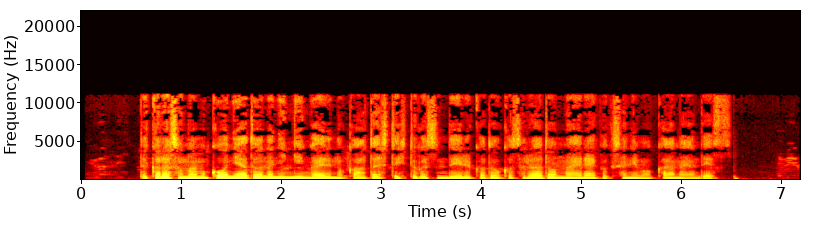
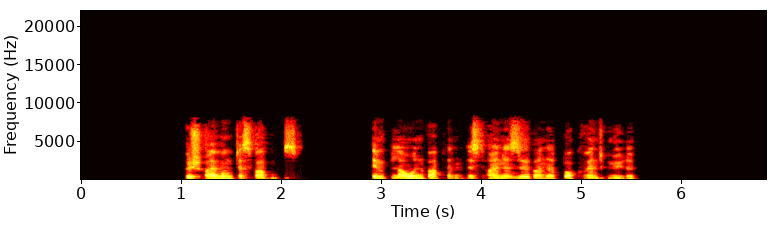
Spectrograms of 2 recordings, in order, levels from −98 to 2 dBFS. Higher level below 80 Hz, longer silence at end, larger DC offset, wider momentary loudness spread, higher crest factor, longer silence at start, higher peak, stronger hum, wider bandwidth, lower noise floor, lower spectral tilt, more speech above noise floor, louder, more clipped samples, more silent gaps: first, -54 dBFS vs -64 dBFS; second, 0.6 s vs 1.35 s; neither; about the same, 9 LU vs 11 LU; about the same, 16 dB vs 20 dB; second, 0.6 s vs 1.05 s; about the same, -6 dBFS vs -4 dBFS; neither; first, 11.5 kHz vs 8.2 kHz; second, -55 dBFS vs under -90 dBFS; about the same, -5.5 dB/octave vs -5 dB/octave; second, 35 dB vs over 67 dB; about the same, -21 LUFS vs -23 LUFS; neither; second, none vs 2.27-2.90 s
